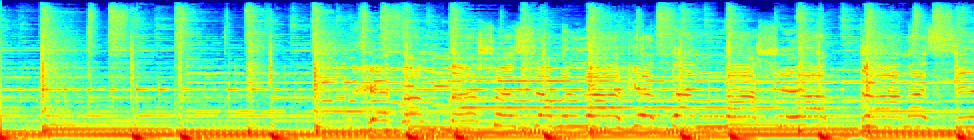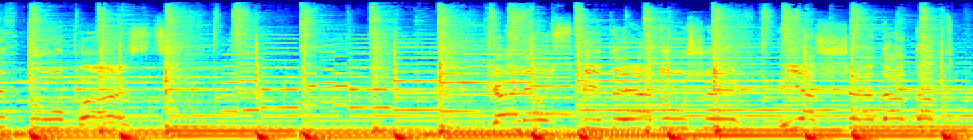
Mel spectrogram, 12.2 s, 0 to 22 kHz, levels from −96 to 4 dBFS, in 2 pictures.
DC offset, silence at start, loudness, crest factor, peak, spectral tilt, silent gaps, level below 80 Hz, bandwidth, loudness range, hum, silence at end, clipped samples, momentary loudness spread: under 0.1%; 0 s; -12 LUFS; 12 dB; 0 dBFS; -4.5 dB/octave; none; -16 dBFS; over 20 kHz; 2 LU; none; 0 s; 0.2%; 3 LU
